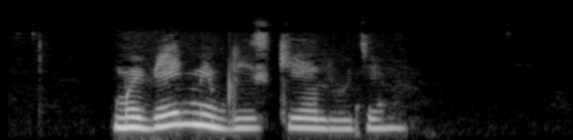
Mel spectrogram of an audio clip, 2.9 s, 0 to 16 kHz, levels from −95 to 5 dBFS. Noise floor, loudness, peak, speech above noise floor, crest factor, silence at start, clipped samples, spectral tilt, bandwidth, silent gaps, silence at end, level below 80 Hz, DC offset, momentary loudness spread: -80 dBFS; -24 LUFS; -10 dBFS; 57 dB; 16 dB; 0.55 s; under 0.1%; -6 dB/octave; 7.6 kHz; none; 0.85 s; -72 dBFS; under 0.1%; 14 LU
